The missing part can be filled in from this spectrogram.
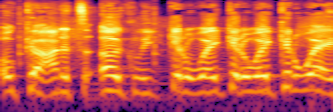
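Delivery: high yell full of disgust. Voicing a character who hates the sea, yelling at a creature: character yelling in disgust. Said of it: "so he's just gonna yell".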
